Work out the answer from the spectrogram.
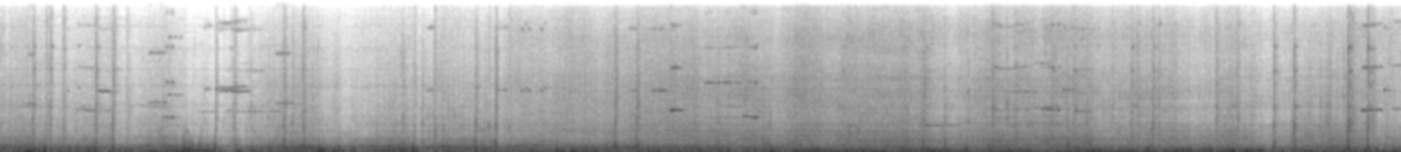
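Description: Narrow-gauge tourist train heard from an open-sided carriage: a steady rumble and rattle of wheels on track, with scattered clicks and short high wheel squeals here and there.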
